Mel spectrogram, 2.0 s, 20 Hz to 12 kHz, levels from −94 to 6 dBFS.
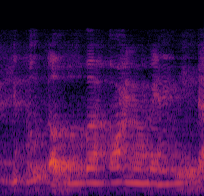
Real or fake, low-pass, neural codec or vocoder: fake; 7.2 kHz; codec, 16 kHz, 0.8 kbps, ZipCodec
